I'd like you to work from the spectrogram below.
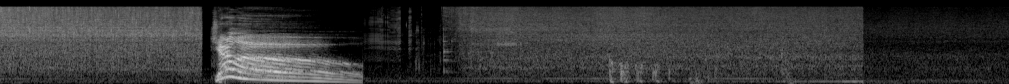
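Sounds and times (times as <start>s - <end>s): jelly sizzling in a skillet: 0.0s - 2.0s, 4.4s - 10.0s.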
